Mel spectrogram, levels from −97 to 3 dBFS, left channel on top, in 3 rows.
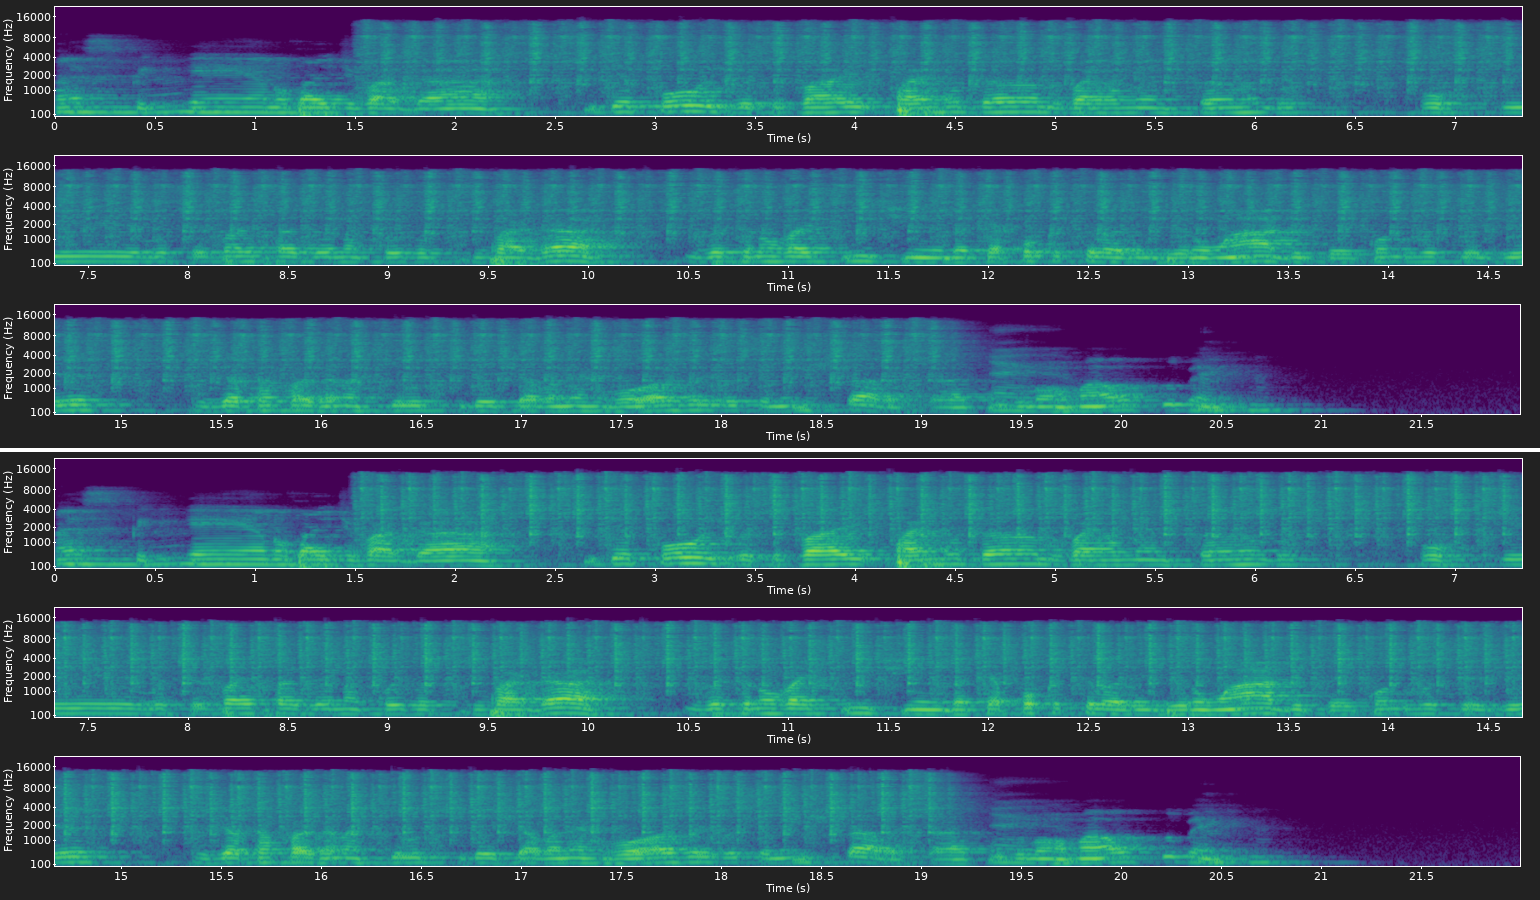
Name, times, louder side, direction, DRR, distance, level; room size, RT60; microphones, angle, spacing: voice 1, 0.0-0.8 19.3-19.8 20.4-20.7, equal, 25° left, 4 dB, 1.7 m, -34 dB
voice 2, 0.7-2.2 2.6-6.5 6.8-10.1 10.5-14.9 15.3-20.5, right 1 dB, 45° right, 4 dB, 1.5 m, -26 dB
sound 1, 1.5-19.2, right 4 dB, 90° right, 3.2 m, -31 dB
22.0 x 7.9 x 5.3 m, 0.68 s
head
